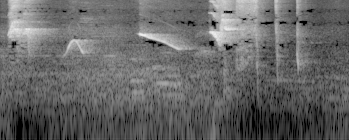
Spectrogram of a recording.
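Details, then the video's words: Female red-cowled cardinal, described as lively and fiery, giving sharp high chirps, a short arched whistle, then a long downward-slurred whistle, followed by another burst of bright chirps and two clipped ticks. "Galo de campina fêmea fogosa"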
